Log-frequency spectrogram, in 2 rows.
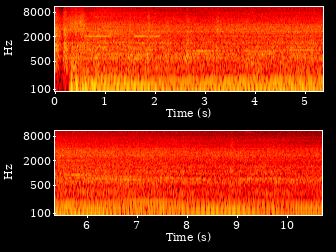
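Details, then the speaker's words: Honda S2000 after new spark plugs, coil packs back in original positions: idle lopes unevenly with irregular low pulses and stumbles in the exhaust beat; starts better but still rough, misfire rough idle; coil packs suspected next. "No. Still as rough as before. It started better. I will say that."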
